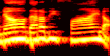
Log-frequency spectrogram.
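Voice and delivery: put-on calm, reassuring voice. Retelling how Nathan answered before the swim: imitating Nathan calm. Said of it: "you were so calm".

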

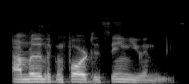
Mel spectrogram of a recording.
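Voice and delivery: usual speaking voice

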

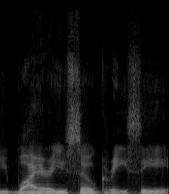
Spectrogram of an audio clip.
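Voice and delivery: ordinary talk

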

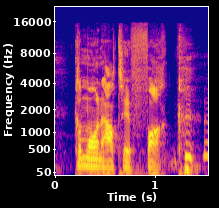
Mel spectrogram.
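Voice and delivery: put-on Scouse accent. Quoting a football player's line: imitating a scouse accent. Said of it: "The Scouse accent go crazy".

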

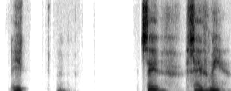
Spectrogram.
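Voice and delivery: weak, distant voice. Answering Rio's telepathic message in a tabletop game, in a faint voice. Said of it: "You do hear a faint voice back".

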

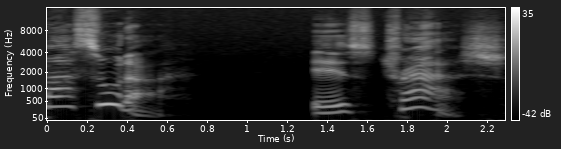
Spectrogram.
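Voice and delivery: very high, sing-song cartoon voice with bouncing pitch. Explaining what a Spanish word means, in a Dora the Explorer voice. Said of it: "Were you trying to do the Dora the Explorer voice?".

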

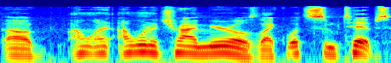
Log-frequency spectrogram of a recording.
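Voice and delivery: ordinary talk, nothing marked

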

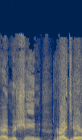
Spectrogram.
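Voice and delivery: puffed-up, proud, boastful tone in broken English. Retelling how a sandwich shop owner showed his card machine: imitating someone proud. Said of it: "He's all proud".

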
